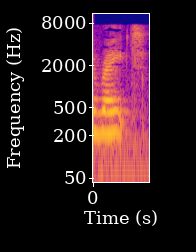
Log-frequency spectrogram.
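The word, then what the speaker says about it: Rait: Do you say Raitt? – Raitt. – And team. That's R-A-I-T.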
